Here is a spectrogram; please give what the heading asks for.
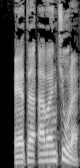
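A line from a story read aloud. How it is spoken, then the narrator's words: Growling. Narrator (Russian): рычал Расмус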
